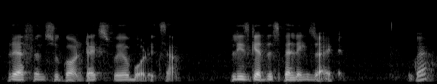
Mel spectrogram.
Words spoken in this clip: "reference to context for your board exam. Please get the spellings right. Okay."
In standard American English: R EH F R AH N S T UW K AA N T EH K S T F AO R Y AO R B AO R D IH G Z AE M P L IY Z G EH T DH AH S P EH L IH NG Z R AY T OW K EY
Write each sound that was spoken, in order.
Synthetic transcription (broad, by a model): R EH F R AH N S T UW K AA N T EH K S T F AO R Y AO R B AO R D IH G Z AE M P L IY Z G EH T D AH S P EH L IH NG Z R AY T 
